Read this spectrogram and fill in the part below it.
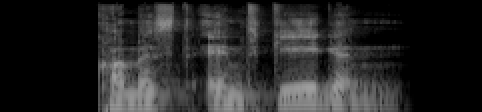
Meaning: second-person singular subjunctive I of entgegenkommen
- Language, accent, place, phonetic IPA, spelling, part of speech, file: German, Germany, Berlin, [ˌkɔməst ɛntˈɡeːɡn̩], kommest entgegen, verb, De-kommest entgegen.ogg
